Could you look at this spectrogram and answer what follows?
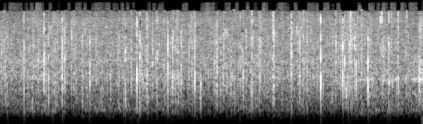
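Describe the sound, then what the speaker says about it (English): Heavy rain pours steadily on the Englewood Logging Railway, a dense hiss of countless drops pattering on surfaces with scattered louder splashes, no voices. "it wouldn't really be the Englewood Railway if it wasn't pouring down rain"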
